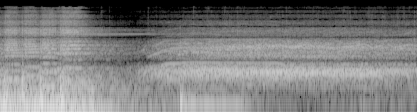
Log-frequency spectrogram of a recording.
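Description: A live ska band with brass, baritone saxophone and drums plays its final bars and stops abruptly about a second in. A large crowd then cheers and screams.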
